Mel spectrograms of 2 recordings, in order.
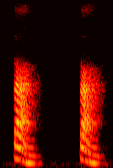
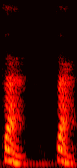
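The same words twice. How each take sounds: First: "ta, ta" with the t pushed hard; rough, hard-struck t in "ta, ta"; pressed, coarse ta. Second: "Ta, ta" with a gentle, airy t; touch the t of "Ta, ta" lightly and let breath out; lightly aspirated t, unpressed, in "Ta, ta"; soft ta. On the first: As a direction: press the t of "ta, ta" too heavily, no airy release. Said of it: "jangan ditekan seperti itu". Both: Shown as a demonstration.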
